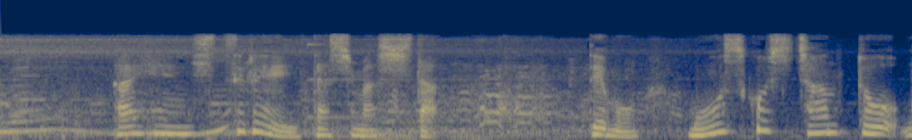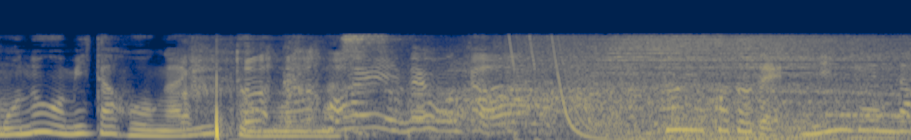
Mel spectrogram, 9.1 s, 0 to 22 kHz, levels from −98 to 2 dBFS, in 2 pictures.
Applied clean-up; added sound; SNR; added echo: none; Fireworks; 8 dB; none.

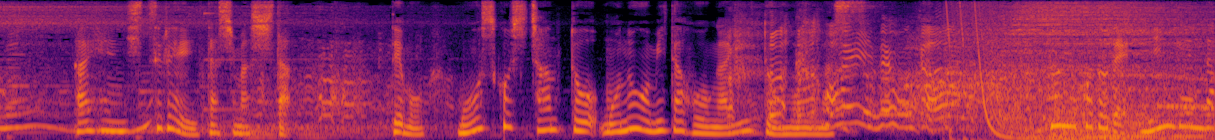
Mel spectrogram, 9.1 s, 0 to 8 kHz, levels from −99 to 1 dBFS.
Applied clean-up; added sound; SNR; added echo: none; none; none; none.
